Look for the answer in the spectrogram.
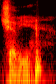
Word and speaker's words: Chevy: You don't say it like the car. It's Chevy.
